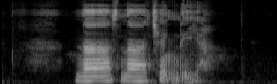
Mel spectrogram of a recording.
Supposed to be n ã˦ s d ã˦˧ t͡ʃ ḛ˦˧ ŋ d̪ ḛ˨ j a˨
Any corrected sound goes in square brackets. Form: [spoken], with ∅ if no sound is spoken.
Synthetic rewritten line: n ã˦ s [n] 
